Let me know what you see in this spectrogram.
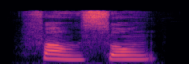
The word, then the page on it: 放松: fàng sōng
